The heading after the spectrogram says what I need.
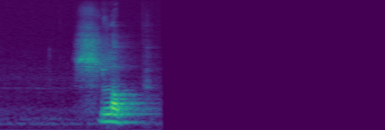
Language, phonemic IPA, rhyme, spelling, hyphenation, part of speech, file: Dutch, /slɑp/, -ɑp, slap, slap, adjective, Nl-slap.ogg
- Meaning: 1. slack 2. weak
